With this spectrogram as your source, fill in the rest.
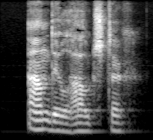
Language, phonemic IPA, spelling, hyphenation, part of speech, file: Dutch, /ˈaːn.deːlˌɦɑu̯t.stər/, aandeelhoudster, aan‧deel‧houd‧ster, noun, Nl-aandeelhoudster.ogg
- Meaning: female shareholder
